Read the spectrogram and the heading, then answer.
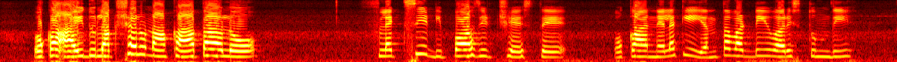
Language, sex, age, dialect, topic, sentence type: Telugu, female, 51-55, Central/Coastal, banking, question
